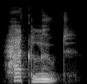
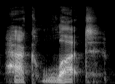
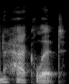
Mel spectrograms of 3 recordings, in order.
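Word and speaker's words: Hakluyt: which says his name was almost certainly pronounced Hacklut, though they don't actually say that's how members of the society actually pronounce the name today. I also see now that Wikipedia offers 3 different pronunciations, none of which have quite as fronted a vowel, so not a short I, but something more like a schwa, Hacklut, rather than Hacklit.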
